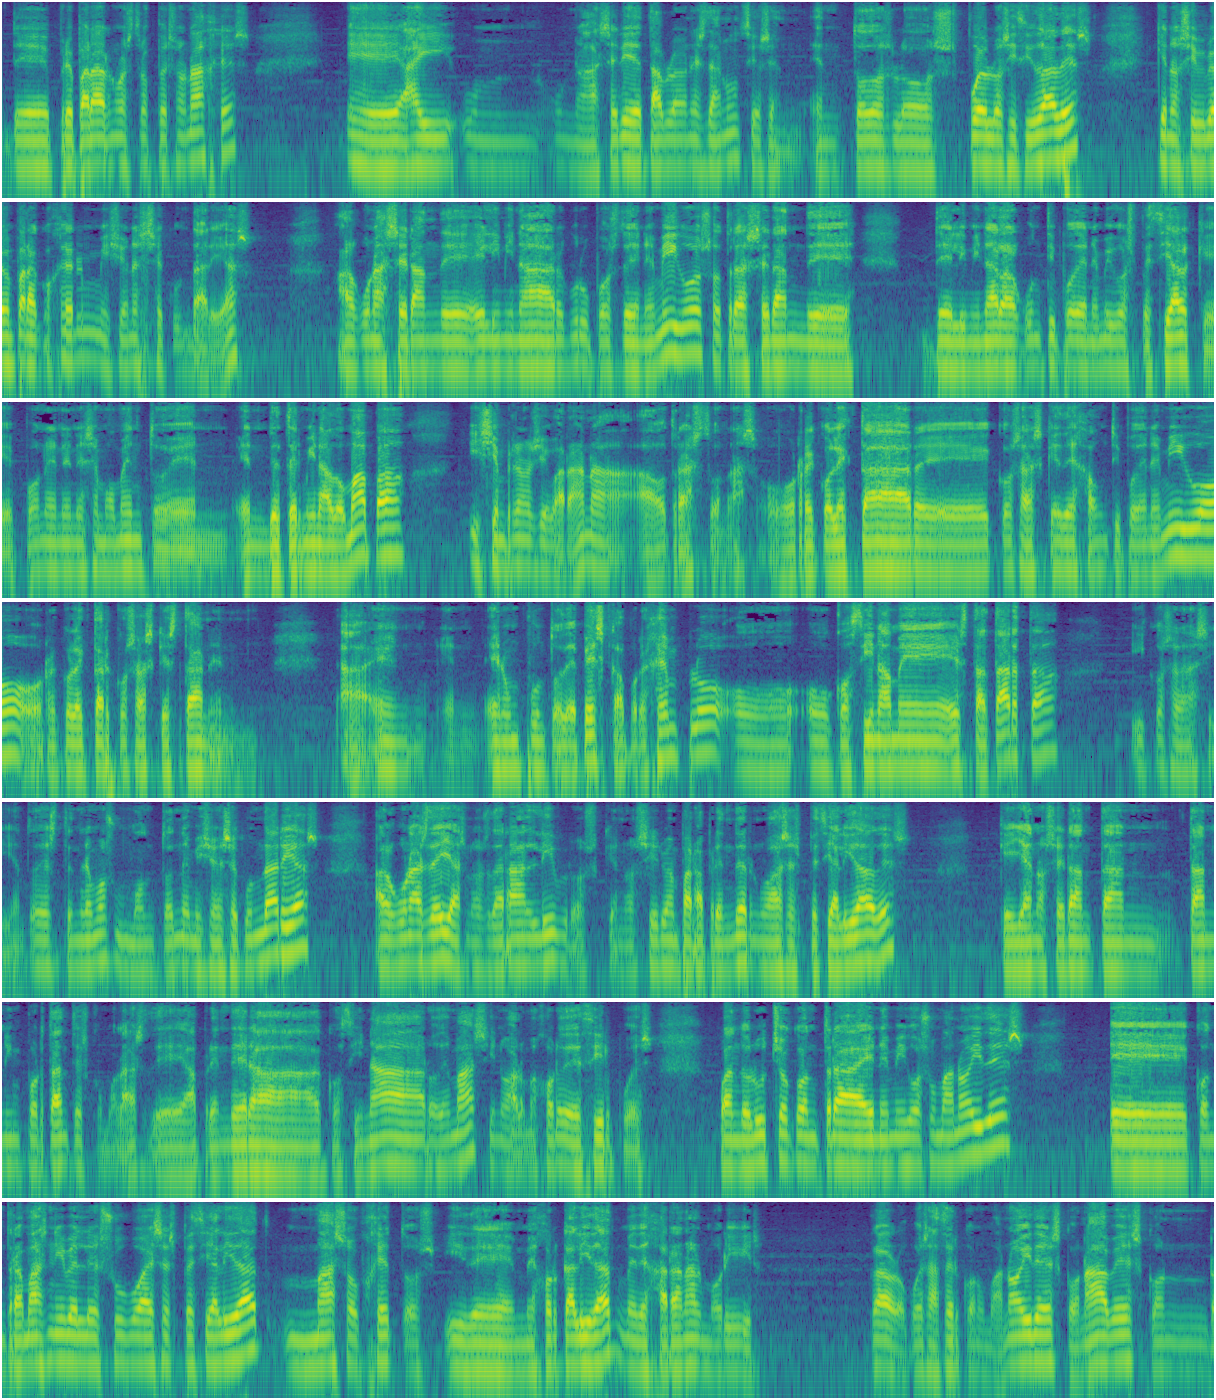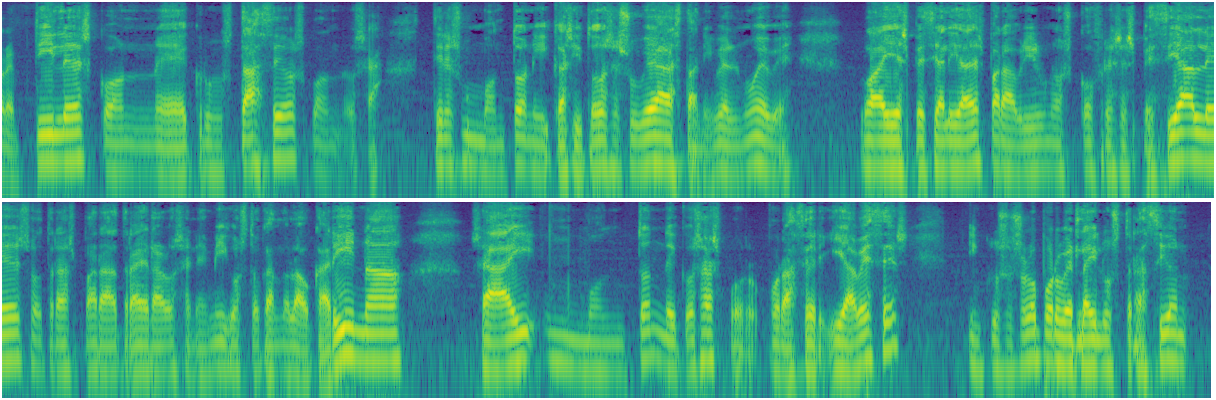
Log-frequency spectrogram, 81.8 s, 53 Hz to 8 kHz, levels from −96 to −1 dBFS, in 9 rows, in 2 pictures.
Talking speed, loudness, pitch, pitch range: 165 wpm, -14 LUFS, 115 Hz, 110-125 Hz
